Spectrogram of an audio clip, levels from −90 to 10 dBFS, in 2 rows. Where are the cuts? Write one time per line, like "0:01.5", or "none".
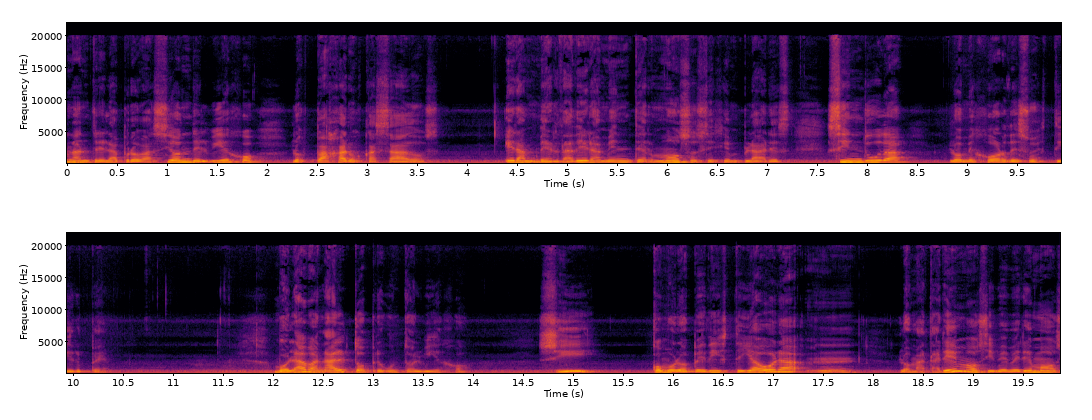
0:15.7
